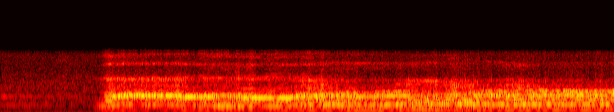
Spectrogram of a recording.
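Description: A solo male voice reciting the Quran in a melodic chant. After about a second of the previous phrase dying away, he begins a new phrase and holds it as one long line whose pitch rises and falls.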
